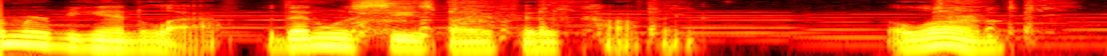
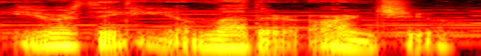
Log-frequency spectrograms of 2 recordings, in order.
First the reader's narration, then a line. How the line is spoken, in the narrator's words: Mortimer softly said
